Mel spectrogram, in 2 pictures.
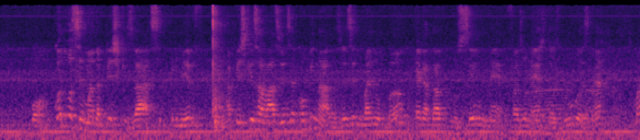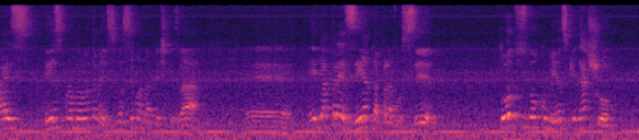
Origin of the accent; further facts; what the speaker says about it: Amazonas, Brazil; porque eu sou do Amazonas, tá? Do Amazonas aqui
